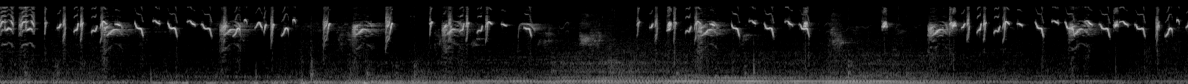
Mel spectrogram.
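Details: Sunbird lure call of kolibri wulung and sogon, played to bring wild birds down: rapid bursts of thin, very high chirps and twitters with a brief lull midway, over a faint low hum.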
